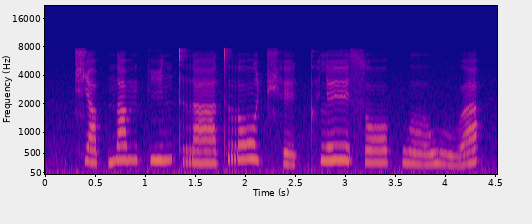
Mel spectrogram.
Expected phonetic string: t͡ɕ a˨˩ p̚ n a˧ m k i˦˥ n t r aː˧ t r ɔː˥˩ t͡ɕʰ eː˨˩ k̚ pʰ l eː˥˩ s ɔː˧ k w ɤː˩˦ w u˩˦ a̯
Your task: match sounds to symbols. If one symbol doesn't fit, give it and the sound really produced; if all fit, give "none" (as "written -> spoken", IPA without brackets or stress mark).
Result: none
